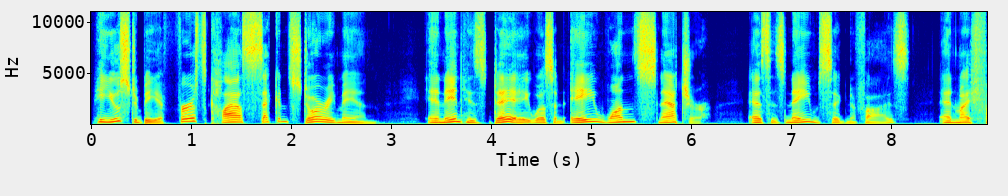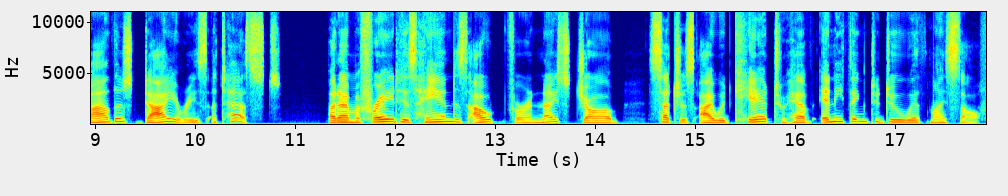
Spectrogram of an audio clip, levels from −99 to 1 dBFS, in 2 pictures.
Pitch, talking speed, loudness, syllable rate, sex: 195 Hz, 165 wpm, -19 LUFS, 4.1 syllables/s, female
